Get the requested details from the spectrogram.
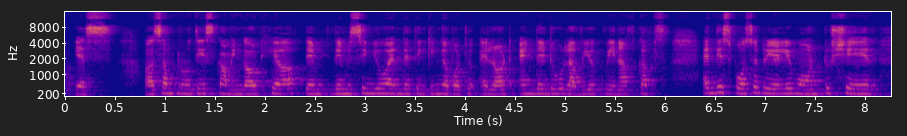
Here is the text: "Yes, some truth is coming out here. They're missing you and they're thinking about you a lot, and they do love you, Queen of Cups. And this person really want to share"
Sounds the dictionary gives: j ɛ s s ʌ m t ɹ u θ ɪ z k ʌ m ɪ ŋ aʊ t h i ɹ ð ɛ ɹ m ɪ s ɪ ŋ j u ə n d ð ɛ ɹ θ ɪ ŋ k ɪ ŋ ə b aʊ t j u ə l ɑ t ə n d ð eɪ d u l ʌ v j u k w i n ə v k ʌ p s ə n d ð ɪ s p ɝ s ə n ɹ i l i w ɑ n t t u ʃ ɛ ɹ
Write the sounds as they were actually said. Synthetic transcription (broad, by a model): j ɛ s s ʌ m t ɹ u t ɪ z k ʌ m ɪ ŋ aʊ t h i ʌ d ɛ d m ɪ s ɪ ŋ j u ə n d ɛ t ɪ ŋ k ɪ ŋ ə b aʊ t j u ə l ɑ t ə n d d eɪ d u l ʌ v j u k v i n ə f k ʌ p s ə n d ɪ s p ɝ s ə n ɹ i l i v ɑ n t t u ʃ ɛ ɹ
